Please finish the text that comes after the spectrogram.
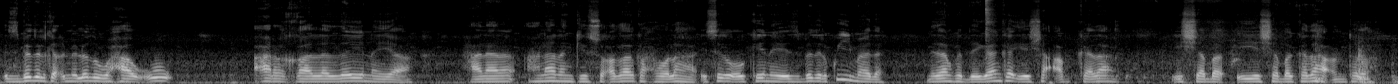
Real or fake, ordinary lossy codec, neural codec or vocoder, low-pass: real; none; none; none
